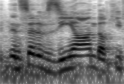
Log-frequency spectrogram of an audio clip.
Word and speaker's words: Zeon: in the West a lot of the like pronunciations and stuff are off like instead of Zeon they'll keep saying Sean because of like bad romanization they say zach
